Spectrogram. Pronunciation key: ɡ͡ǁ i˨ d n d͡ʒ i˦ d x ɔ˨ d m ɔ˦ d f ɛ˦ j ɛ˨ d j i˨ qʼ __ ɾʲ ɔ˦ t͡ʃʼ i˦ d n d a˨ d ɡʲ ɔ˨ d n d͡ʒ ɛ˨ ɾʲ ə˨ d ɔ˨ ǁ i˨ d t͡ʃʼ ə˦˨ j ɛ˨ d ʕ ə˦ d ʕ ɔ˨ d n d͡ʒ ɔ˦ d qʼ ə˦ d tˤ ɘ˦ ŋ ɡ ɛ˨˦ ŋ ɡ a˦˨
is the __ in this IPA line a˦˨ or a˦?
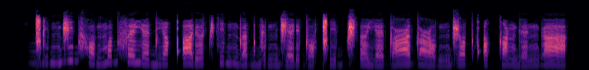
a˦˨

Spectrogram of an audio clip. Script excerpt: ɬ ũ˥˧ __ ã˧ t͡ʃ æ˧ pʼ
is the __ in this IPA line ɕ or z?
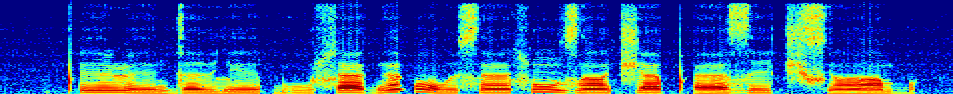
z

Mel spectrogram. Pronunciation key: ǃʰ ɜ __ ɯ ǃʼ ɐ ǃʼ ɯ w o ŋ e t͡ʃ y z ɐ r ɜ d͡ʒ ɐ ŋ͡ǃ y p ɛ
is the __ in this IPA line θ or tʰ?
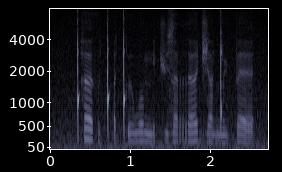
θ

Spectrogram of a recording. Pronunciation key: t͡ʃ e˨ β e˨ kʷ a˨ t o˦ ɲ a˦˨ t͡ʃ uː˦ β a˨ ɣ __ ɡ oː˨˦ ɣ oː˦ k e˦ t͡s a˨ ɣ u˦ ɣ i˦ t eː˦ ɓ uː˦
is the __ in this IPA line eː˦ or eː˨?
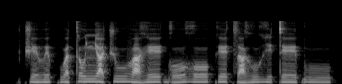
eː˦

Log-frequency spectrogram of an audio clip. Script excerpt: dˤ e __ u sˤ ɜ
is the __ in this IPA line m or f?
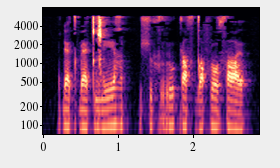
f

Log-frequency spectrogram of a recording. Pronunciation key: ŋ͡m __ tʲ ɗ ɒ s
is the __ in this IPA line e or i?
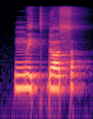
e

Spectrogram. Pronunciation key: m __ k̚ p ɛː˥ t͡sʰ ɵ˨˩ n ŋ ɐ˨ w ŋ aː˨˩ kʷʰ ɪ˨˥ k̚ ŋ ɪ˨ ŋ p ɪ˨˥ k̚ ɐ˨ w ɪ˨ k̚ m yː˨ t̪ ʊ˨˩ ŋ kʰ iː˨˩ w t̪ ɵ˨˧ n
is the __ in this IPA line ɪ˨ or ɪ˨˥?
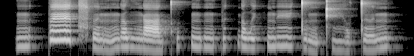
ɪ˨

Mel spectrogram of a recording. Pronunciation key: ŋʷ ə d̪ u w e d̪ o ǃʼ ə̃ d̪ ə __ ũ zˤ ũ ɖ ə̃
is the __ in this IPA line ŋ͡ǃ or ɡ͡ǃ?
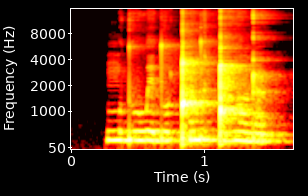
ɡ͡ǃ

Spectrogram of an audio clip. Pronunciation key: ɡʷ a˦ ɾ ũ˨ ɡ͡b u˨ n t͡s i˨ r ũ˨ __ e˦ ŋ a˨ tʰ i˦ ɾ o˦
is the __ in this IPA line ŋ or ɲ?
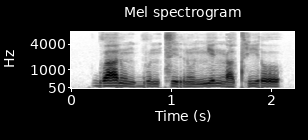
ɲ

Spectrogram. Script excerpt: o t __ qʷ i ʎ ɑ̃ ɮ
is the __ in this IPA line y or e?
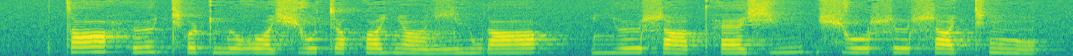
y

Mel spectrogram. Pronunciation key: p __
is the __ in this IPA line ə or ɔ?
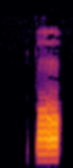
ɔ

